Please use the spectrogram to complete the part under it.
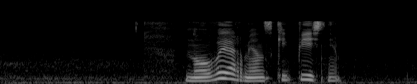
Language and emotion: Russian, neutral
